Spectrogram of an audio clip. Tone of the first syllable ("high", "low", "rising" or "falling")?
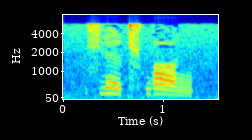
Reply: falling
